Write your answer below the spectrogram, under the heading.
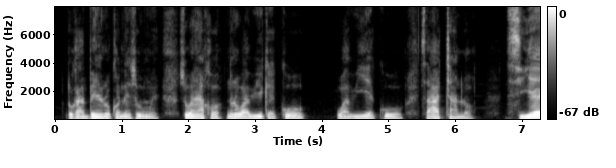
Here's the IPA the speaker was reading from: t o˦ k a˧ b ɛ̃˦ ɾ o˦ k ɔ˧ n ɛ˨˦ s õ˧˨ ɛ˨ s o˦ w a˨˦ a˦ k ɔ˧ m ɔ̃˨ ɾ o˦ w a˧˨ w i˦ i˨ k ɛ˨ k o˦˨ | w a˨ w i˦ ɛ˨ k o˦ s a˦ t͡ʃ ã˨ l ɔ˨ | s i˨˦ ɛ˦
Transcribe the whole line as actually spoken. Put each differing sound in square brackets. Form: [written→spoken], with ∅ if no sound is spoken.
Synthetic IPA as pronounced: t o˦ k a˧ b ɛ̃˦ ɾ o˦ k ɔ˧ n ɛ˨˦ s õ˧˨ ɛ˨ s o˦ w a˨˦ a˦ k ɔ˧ [m→n] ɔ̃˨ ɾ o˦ w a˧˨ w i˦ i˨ k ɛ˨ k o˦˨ | w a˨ w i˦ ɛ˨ k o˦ s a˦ t͡ʃ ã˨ l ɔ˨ | s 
